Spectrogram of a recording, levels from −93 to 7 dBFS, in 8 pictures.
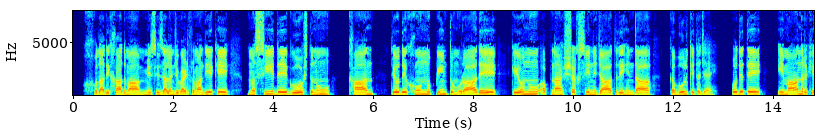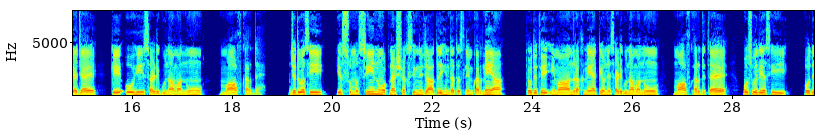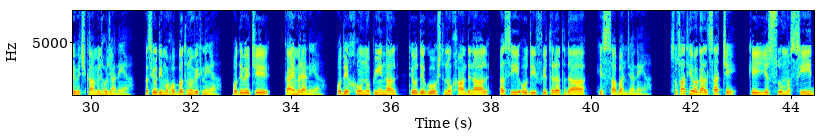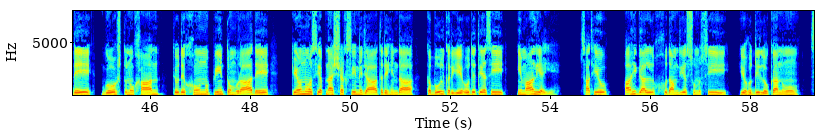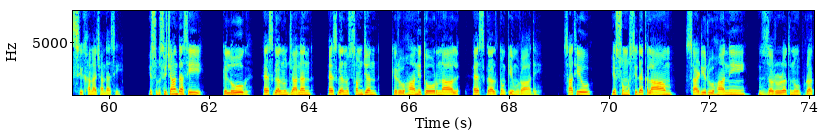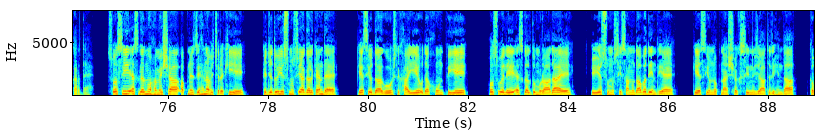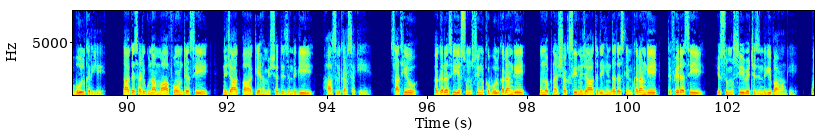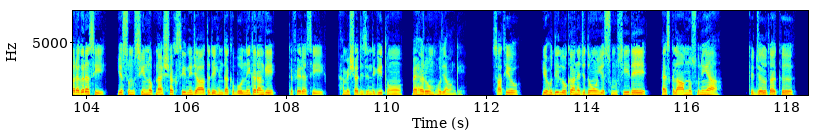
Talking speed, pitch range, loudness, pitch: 165 wpm, 160-190 Hz, -20 LUFS, 175 Hz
